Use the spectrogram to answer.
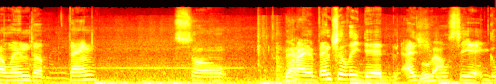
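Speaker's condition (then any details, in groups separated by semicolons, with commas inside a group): Cerebral palsy, mild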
